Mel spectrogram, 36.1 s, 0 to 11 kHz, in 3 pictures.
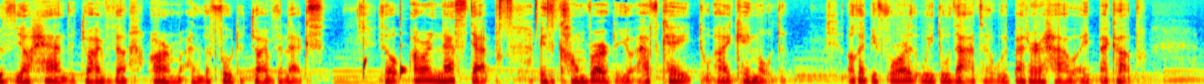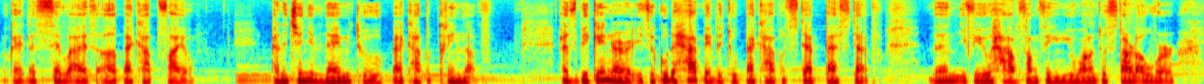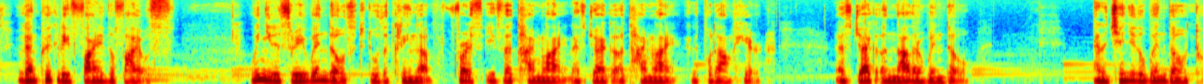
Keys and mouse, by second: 0.3-3.3 middle drag, 10.4 click, 11.1 ctrl+s, 12.1 ctrl+shift+s, 25.2 click, 25.5 click, 25.8 space, 26.6 space, 26.7-27.4 drag, 28.3-29.6 drag, 30.1 click, 34.7 click, 35.8-36.1 drag.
